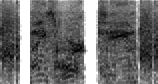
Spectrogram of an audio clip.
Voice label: "work", male; lmctf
